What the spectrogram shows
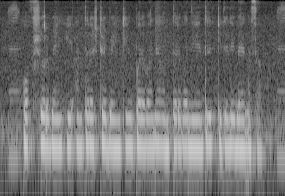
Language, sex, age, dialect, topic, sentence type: Marathi, female, 25-30, Southern Konkan, banking, statement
